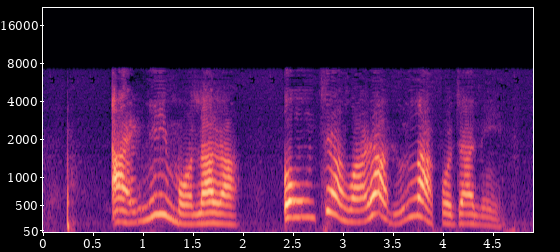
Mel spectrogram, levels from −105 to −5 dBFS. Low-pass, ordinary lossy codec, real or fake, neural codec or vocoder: 7.2 kHz; none; fake; codec, 16 kHz, 1.1 kbps, Voila-Tokenizer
